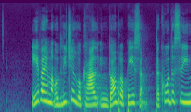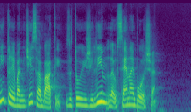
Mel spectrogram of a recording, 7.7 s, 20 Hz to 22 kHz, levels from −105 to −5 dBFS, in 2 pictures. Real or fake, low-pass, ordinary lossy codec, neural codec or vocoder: fake; 19.8 kHz; none; codec, 44.1 kHz, 7.8 kbps, Pupu-Codec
